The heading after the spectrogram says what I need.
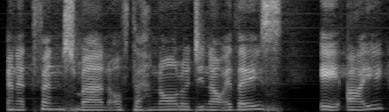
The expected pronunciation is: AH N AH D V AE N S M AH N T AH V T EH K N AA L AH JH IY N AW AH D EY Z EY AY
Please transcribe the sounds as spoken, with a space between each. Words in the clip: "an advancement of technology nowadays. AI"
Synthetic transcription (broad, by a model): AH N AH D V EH N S M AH N AH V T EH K N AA L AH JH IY N AW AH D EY S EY AY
